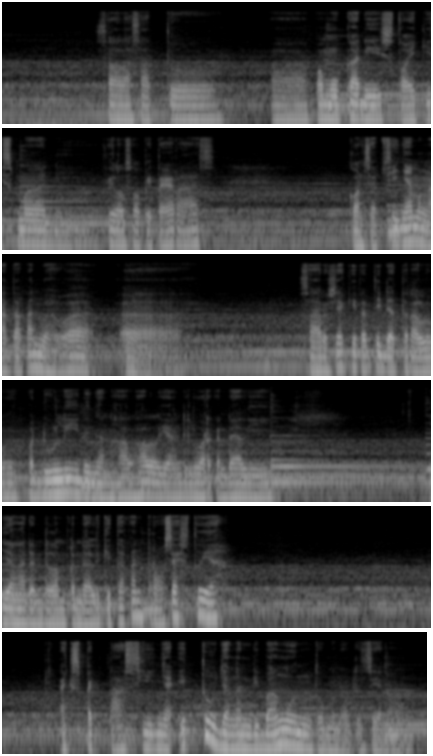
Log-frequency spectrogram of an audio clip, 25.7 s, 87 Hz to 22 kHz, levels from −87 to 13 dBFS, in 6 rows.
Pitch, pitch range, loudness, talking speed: 100 Hz, 90-110 Hz, -31 LUFS, 95 wpm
